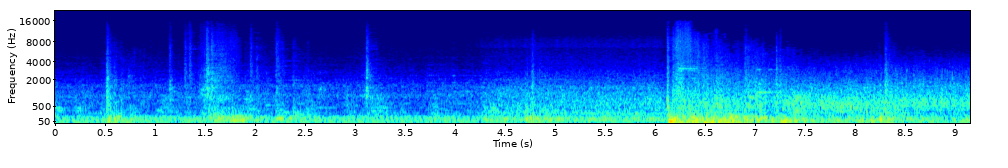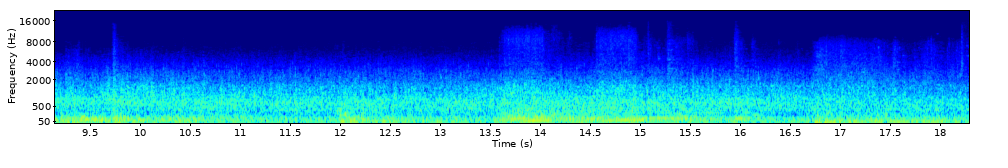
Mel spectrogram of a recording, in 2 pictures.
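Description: Tank cannon fire in the War Thunder video game, a few distant heavy booms over a constant rumbling engine drone, with a louder shot about a third of the way through.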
